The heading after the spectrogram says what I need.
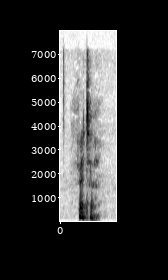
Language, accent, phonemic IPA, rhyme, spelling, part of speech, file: English, Southern England, /ˈfɛtə/, -ɛtə, feta, noun, LL-Q1860 (eng)-feta.wav
- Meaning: A variety of curd cheese made from sheep’s or goat’s milk and originating from Greece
